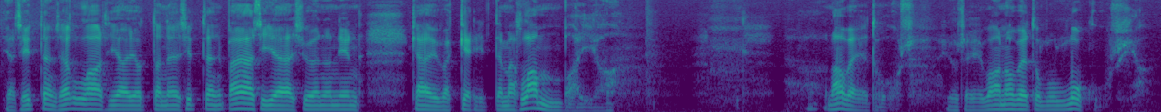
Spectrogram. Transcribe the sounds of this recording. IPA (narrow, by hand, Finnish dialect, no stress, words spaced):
jɑ sitːen̞ selːɑːsiɑ jotːɑ ne sitːem pæːsiæːsyænæ nin kæyːʋæk keritːemæh lɑmpɑhiɑ nɑʋetoːs jos ei ʋɑːn oʋet olːul luku̥s j̊ɑ̥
